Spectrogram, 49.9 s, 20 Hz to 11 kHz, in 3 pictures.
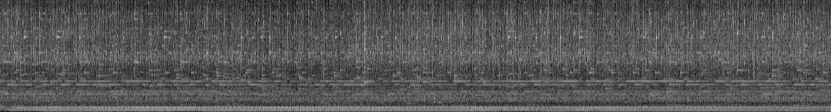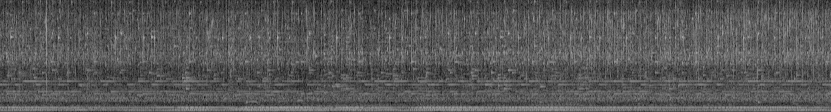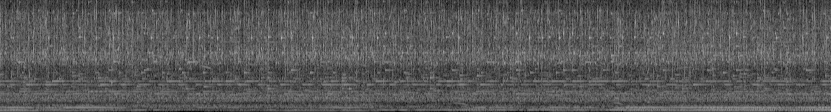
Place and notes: Harmonic Fields, Zarbres Nantong
A stand of clay aeolian ocarinas. About 20 each with a reed tail to point it into the wind.
French artist and composer, Pierre Sauvageot (Lieux publics, France) created a a symphonic march for 500 aeolian instruments and moving audience on Birkrigg Common, near Ulverston, Cumbria from 3-5 June 2011. Produced by Lakes Alive
500 Aeolian instruments (after the Greek god, Aeolus, keeper of the wind) were installed for 3 days upon the common. The instruments were played and powered only by the wind, creating an enchanting musical soundscape which could be experienced as you rest or move amongst the instruments.
The installation used a mixture of conventional and purpose built instruments for example, metal and wood cellos, strings, flutes, Balinese scarecrows, sirens, gongs, harps and bamboo organs. They were organised into six sections, each named after different types of winds from around the world.
Cumbria, UK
